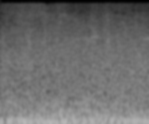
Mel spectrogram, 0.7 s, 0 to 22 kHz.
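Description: Psionic storm crackling over units in a StarCraft 2 Terran versus Protoss match, a steady dense hiss and rumble like heavy rain, loud and continuous through the short moment.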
